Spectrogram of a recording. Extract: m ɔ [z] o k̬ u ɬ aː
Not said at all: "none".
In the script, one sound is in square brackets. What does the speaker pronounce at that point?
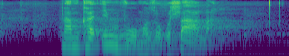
z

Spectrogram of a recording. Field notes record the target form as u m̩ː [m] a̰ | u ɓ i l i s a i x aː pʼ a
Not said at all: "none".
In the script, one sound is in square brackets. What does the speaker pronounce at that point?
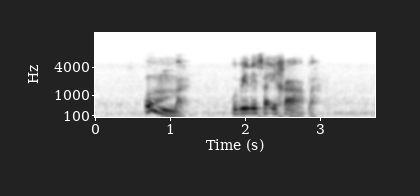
m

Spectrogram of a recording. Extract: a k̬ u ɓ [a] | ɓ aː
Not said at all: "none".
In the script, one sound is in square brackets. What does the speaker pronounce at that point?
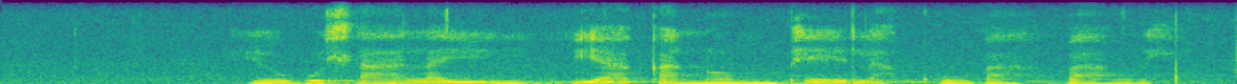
a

